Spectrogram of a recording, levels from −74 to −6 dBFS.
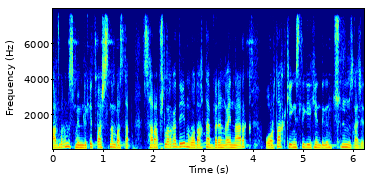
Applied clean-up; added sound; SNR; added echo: neural separator model SepFormer DNS4.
